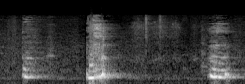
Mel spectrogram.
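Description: A man's short, gasping sobs: two sharp vocal outbursts, the second, about a second in, much louder.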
